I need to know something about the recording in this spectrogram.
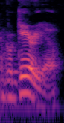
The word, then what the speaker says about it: Gregorio: Gregorio. It's just think the word gregarious.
